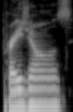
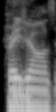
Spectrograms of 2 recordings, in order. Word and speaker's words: Préjean's: and there's this place north of Lafayette, just north of Lafayette, called Préjean's. It's spelled pre-jeans for those of Okay. you. Yeah. Yeah, Préjean's.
